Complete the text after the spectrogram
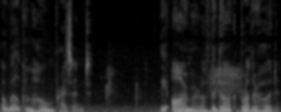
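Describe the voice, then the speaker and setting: A low, whispery assassin leader. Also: female voice, expressive, moderate pace, slight background noise. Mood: smooth, welcoming. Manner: soft, intimate, dropping to whispers. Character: cool-headed woman leading an assassin guild. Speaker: guild leader in a video game.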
